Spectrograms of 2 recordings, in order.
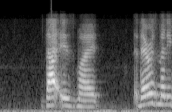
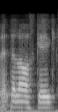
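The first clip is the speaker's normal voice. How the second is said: ordinary delivery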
